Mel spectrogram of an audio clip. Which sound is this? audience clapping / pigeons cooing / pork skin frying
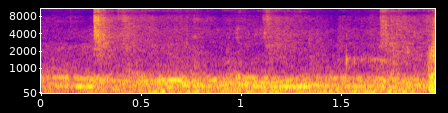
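pigeons cooing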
